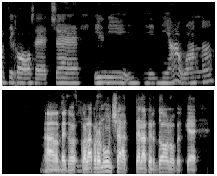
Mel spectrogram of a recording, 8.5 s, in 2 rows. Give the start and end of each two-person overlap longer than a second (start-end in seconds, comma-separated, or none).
5.1-6.5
